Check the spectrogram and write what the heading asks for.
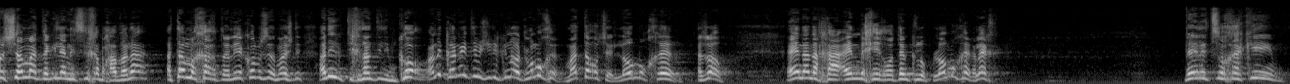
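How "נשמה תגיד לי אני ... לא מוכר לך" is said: higher, insistent refusing; stubborn refusal. Acted. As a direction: dig in, won't sell. Seller refusing in story.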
